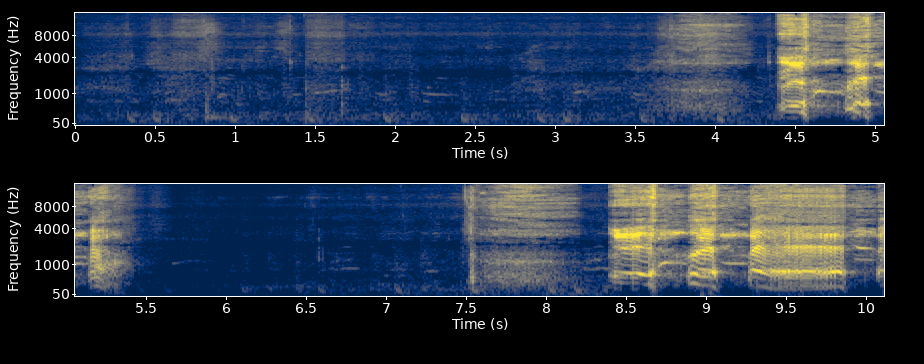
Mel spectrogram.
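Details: Girl and another person coughing: two clusters of short, harsh coughs separated by a pause, soft music in background.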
